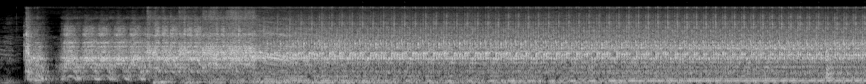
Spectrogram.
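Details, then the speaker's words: Grand Max engine with coarse running noise, valve cover previously opened: busy uneven idle with clattery ticking over it; rough running, valves, piston or bearing being checked. "suara saat mesin hidup itu kasar seperti ini makanya kita akan membongkar untuk melihat apakah dari piston dari metal atau dari klep yang bunyi"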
